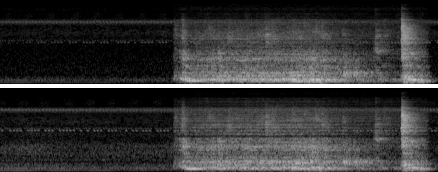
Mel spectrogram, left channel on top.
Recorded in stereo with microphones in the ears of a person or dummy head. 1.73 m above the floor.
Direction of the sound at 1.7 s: 5° right (ahead or behind).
